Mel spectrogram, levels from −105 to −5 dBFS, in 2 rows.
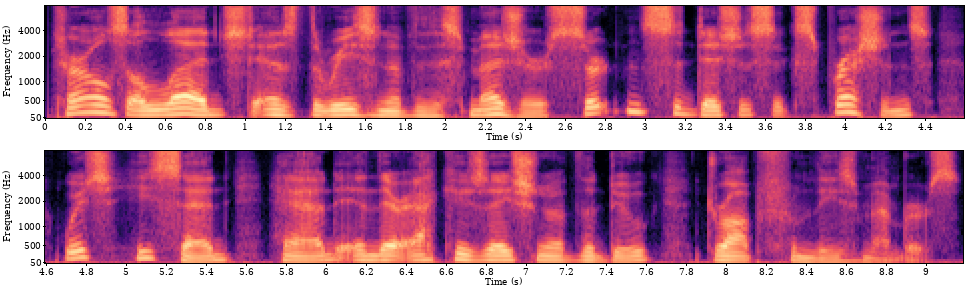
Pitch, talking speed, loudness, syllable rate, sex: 125 Hz, 165 wpm, -19 LUFS, 5.0 syllables/s, male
